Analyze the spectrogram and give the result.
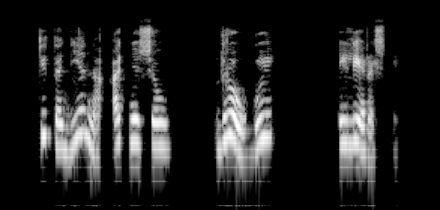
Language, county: Lithuanian, Kaunas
